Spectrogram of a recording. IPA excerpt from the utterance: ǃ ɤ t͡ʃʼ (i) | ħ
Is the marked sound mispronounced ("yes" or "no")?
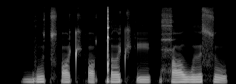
no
